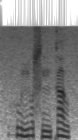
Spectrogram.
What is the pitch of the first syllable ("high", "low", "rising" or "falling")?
falling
